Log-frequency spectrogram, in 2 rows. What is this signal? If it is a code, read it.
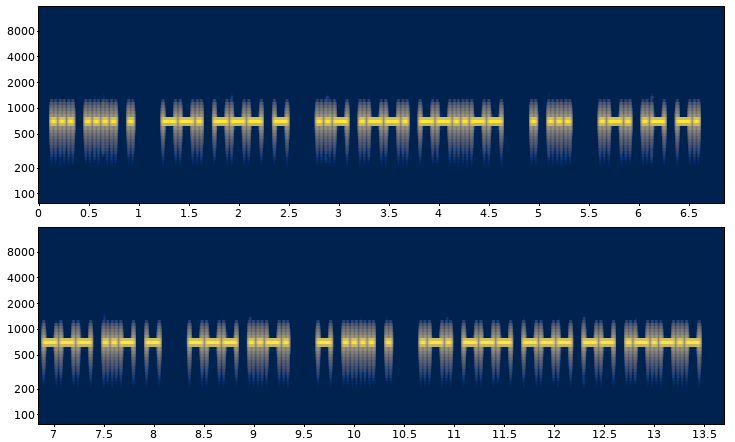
Morse code, heard as a keyed tone, about 27 wpm, 700 Hz. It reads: SHE GOT UP, ES RAN OUT OF THE ROOM.
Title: Sentences from Top 500 Words and Abbreviations 28wpm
